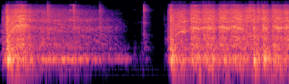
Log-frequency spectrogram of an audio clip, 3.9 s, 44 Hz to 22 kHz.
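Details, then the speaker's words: 1972 VW Beetle on its first start attempt after over 2 years sitting, running fuel of unknown type from a lawnmower can: uneven cranking bursts catch briefly then die, with pauses between tries; fuel isn't being pulled through, pointing to fuel starvation. "I need to pull that fuel through"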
